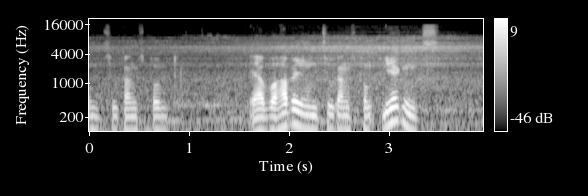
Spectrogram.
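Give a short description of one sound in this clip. Steam hisses steadily from a pipe.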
